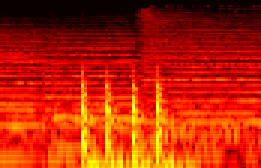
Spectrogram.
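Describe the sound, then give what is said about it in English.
Four quick, evenly spaced knocks on the doctor's wooden door late at night, moderately loud, with no voices. “John knocks on the doctor's door.”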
